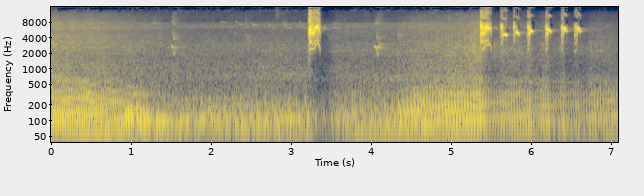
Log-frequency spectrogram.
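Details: Konin song played to rouse rival birds: one sharp high burst, then a rapid series of six piercing chips, over steady low traffic-like rumble.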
